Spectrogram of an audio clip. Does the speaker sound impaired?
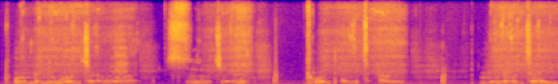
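Yes: total laryngectomy for hypopharyngeal cancer; stage four hypopharyngeal cancer at about 45, open tracheal stoma, smoking since junior high; esophageal speech via air and water pressed to vibrate, learned at 中华民国无喉者复声协会, stoma under scarf; hoarseness from about 42, voiceless over two years post-surgery, 1.5 years of esophageal speech to say own name.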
